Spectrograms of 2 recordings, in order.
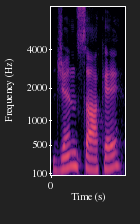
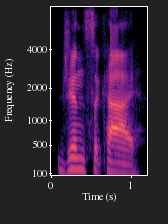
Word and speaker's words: Jin Sakai: Last of Us Part 2, Daisuke Tsuji as Jin Sake from Ghost of Tsushima. I probably butchered that a little bit. Jin Sakai.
